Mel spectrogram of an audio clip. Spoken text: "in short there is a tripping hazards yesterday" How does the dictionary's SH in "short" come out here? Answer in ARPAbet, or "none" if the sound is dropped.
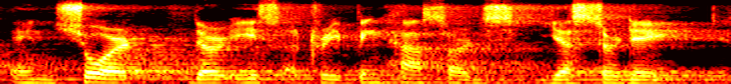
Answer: SH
